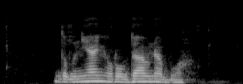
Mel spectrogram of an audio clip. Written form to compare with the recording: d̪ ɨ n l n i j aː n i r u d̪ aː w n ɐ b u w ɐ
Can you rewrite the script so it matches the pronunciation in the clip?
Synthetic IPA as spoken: d̪ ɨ l n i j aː n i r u d̪ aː w n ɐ b u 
